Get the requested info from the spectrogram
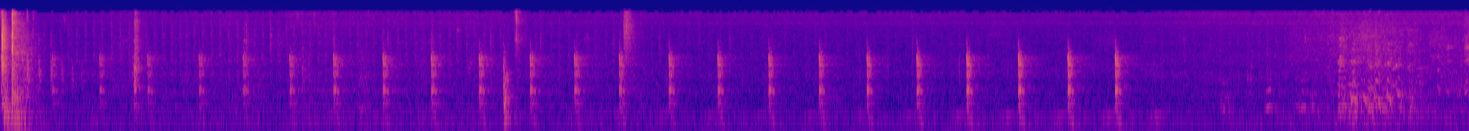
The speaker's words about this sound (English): How this ends is quite nice, because they go up to bed and Victor's the last to leave, turns off the lights, and the camera slowly pans onto the grandfather clock. It's making quite a loud ticking noise.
